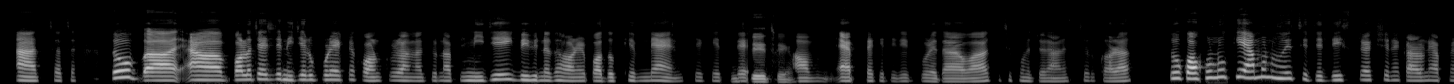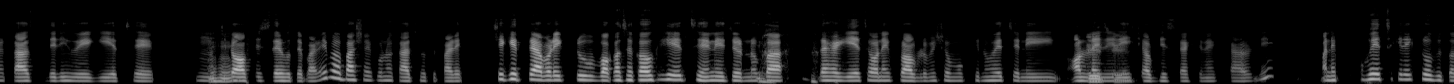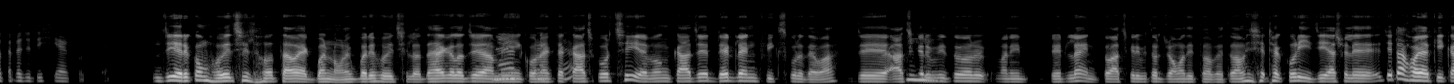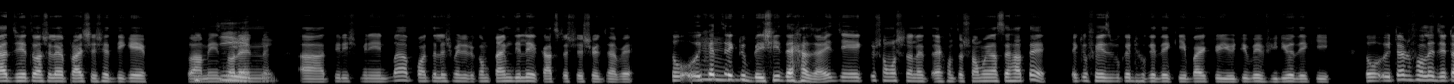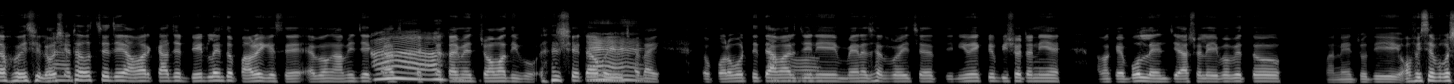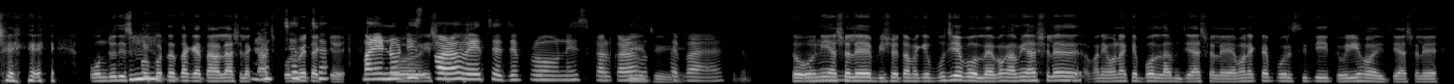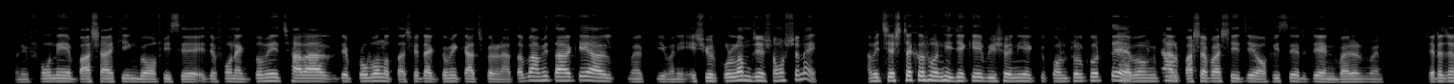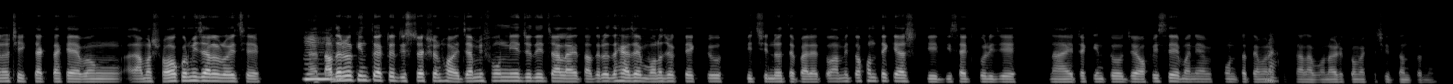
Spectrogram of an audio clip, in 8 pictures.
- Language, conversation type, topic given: Bengali, podcast, অনলাইন বিভ্রান্তি সামলাতে তুমি কী করো?
- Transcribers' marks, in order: tapping; in English: "distraction"; laughing while speaking: "বকাঝকাও খেয়েছেন এজন্য বা দেখা গিয়েছে অনেক প্রবলেম"; chuckle; in English: "distraction"; scoff; "দেখা" said as "দেহা"; "আচ্ছা" said as "চ্ছা"; in English: "deadline fix"; scoff; "দেখি" said as "দেকি"; scoff; laughing while speaking: "আ!"; "পার-হয়ে" said as "পারোই"; laughing while speaking: "হ্যা, হ্যা, হ্যা"; scoff; chuckle; laughing while speaking: "আচ্ছা, আচ্ছা। মানে নোটিস করা হয়েছে, যে ফ্রোন scroll করা হচ্ছে"; "ফোন" said as "ফ্রোন"; "তাকে" said as "তারকে"; in English: "assure"; scoff; "environment" said as "environmen"; in English: "distraction"; in English: "d decide"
